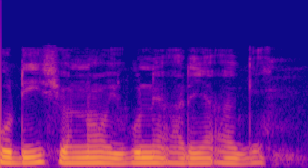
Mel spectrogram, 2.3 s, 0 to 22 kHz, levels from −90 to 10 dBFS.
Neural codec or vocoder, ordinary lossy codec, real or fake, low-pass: none; MP3, 64 kbps; real; 7.2 kHz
